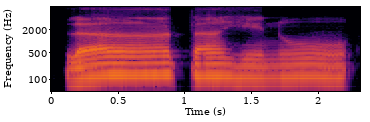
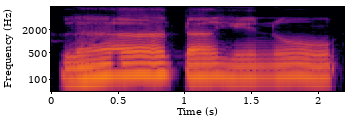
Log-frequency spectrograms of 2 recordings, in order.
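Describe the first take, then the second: The two takes are said the same way.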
